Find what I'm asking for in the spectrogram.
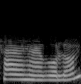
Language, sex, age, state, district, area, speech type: Bengali, female, 18-30, West Bengal, Jalpaiguri, rural, conversation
